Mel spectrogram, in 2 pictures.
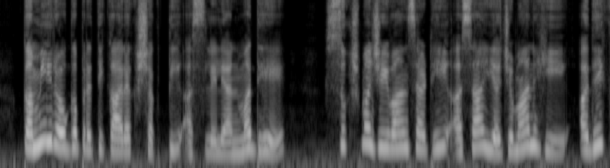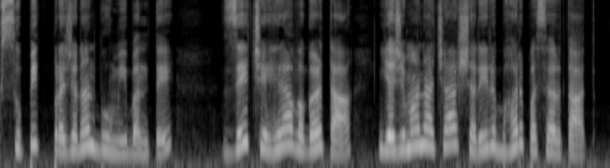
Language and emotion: Marathi, neutral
